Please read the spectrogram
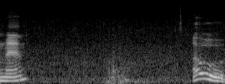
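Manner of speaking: ordinary delivery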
